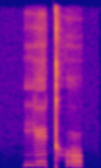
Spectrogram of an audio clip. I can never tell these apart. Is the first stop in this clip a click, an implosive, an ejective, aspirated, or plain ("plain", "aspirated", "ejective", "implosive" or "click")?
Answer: aspirated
